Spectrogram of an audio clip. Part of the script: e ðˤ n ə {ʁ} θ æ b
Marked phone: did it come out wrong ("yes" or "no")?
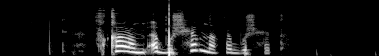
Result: no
